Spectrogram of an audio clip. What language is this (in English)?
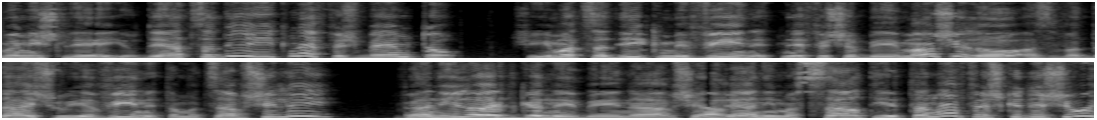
Hebrew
